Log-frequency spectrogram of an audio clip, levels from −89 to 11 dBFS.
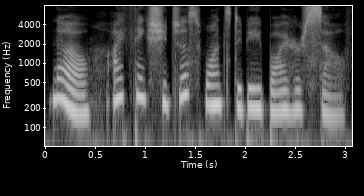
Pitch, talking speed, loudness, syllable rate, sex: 215 Hz, 195 wpm, -19 LUFS, 3.9 syllables/s, female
